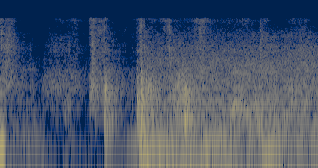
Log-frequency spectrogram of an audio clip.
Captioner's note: footsteps thudding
